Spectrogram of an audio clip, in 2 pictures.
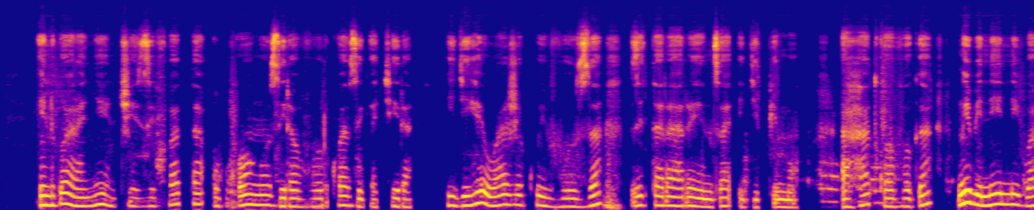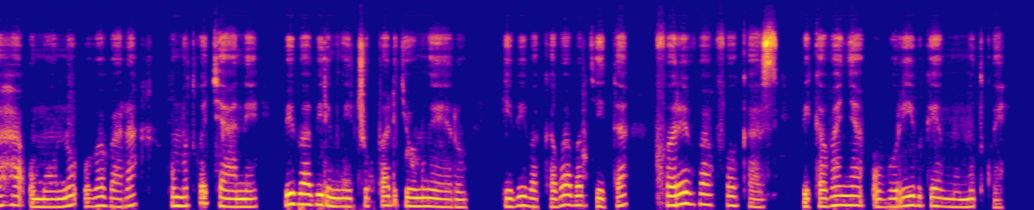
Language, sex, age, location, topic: Kinyarwanda, female, 18-24, Kigali, health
